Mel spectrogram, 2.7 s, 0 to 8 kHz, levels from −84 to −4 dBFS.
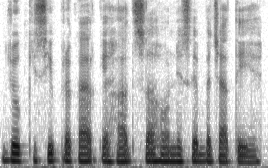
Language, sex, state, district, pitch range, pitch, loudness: Hindi, male, Jharkhand, Ranchi, 115-135 Hz, 125 Hz, -16 LUFS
